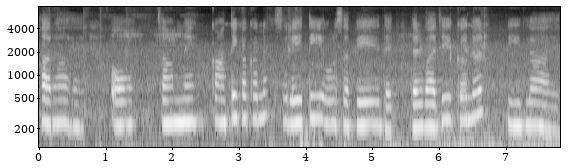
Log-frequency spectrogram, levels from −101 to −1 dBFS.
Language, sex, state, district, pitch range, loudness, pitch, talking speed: Hindi, female, Rajasthan, Bikaner, 220-255 Hz, -17 LUFS, 235 Hz, 115 wpm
